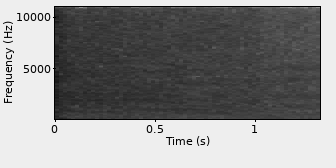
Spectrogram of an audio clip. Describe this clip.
HardcoreKick Seq03 07
A distorted hardcore kick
